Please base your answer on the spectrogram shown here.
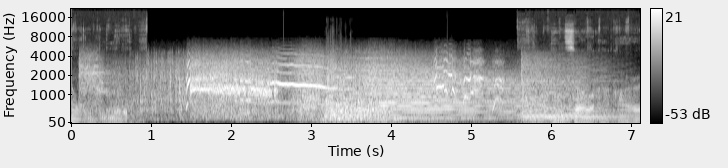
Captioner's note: screams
